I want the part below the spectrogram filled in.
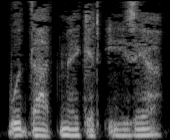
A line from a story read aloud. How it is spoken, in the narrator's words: He asked, and his voice was low and harsh and totally arresting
